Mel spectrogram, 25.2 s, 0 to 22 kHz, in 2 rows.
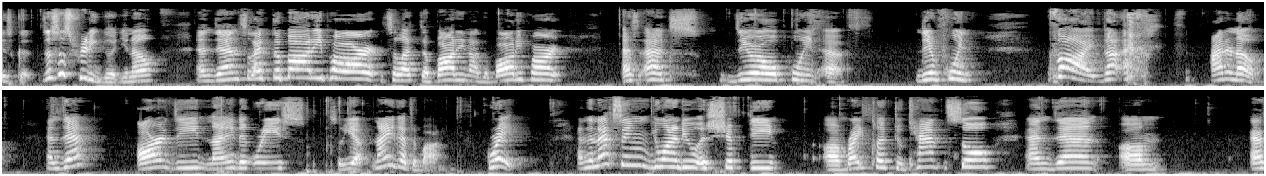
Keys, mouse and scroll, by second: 1.4 right click, 16.0 shift+f, 19.8 shift+d.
